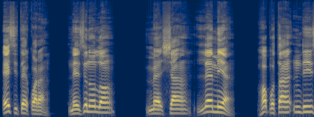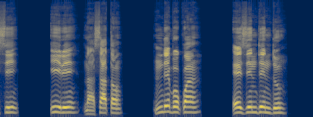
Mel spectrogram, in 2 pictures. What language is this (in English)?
Igbo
